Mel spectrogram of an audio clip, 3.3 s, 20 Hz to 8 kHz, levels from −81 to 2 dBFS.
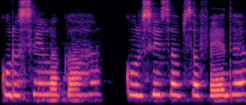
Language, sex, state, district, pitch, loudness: Hindi, female, Bihar, Gopalganj, 310 Hz, -21 LUFS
